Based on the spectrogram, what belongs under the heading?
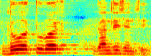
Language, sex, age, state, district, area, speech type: Maithili, male, 30-45, Bihar, Supaul, rural, spontaneous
